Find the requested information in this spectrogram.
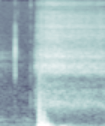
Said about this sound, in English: And I'm going to invite you to take a deep breath in through the nose. And as you exhale, you can even make a sighing sound with the mouth. So breathing in.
